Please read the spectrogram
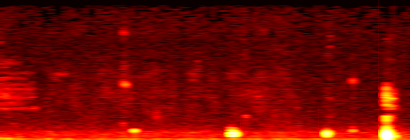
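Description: Chalk tapping on a blackboard while a word is being written: a few faint, short clicks about half a second apart, the last the loudest.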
